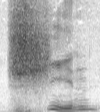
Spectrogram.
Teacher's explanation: Itu wastul lisan, di tengah-tengah lisan. Bertemu dengan langit-langit yang atas.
